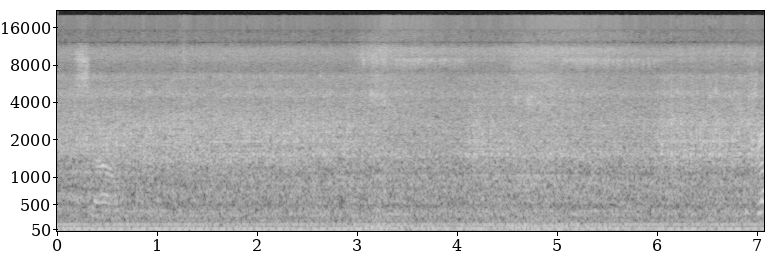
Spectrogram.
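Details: Big diesel truck idling just after new parts were fitted and the fuel pump primed, following fuel issues that made it shut off on the freeway: deep, even rumble, steady loudness, no surging or stumbling; idle sounds healthy.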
